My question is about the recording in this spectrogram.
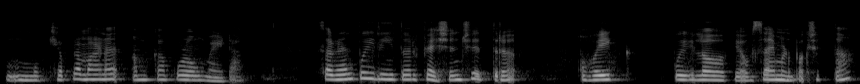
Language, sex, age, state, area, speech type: Goan Konkani, female, 30-45, Goa, rural, spontaneous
